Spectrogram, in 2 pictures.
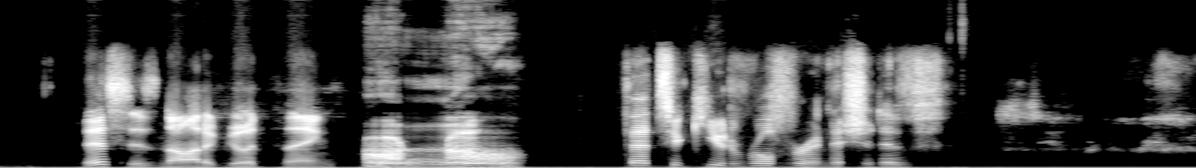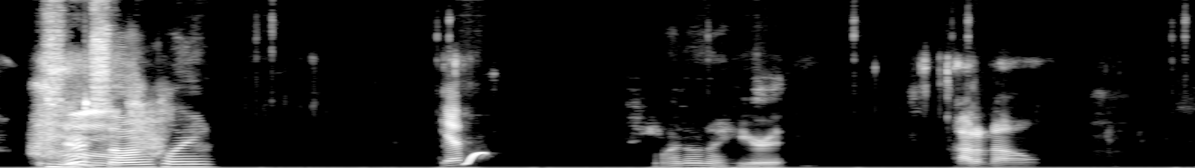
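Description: Several young men talk and laugh with animation over an online call.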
